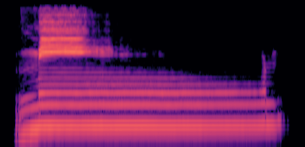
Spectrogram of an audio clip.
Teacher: মিম অক্ষরটা আমরা উচ্চারণ করব দুই ঠোঁটের শুকনো জায়গা থেকে। মিম, চার লিপ টান হবে।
